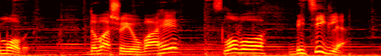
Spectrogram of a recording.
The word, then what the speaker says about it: біцігля: до вашої уваги слово біцігля біцігля або з наголосом на першому складі біцігля потрапила в Закарпаття від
